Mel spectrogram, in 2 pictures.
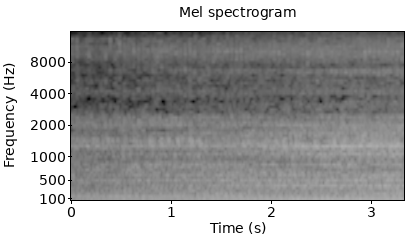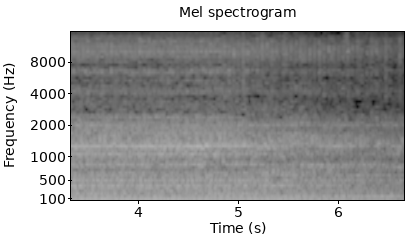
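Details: Lada Niva 21214M fuel-injected engine with hydraulic chain tensioner, about 63,000 km, cold morning start: a steady metallic chatter about three beats per second over the idle. It is timing chain rattle; a broken chain damper was found under the valve cover.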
